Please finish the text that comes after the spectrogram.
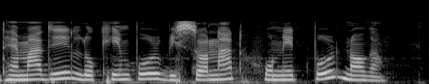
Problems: constant background noise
